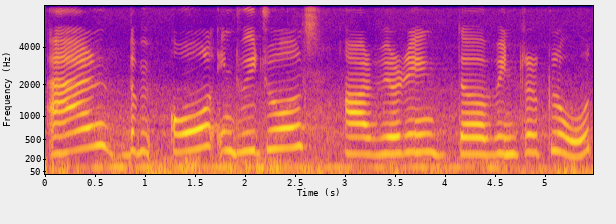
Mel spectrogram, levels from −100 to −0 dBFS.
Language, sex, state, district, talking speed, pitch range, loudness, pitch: English, female, Punjab, Kapurthala, 90 wpm, 275-325 Hz, -12 LUFS, 300 Hz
